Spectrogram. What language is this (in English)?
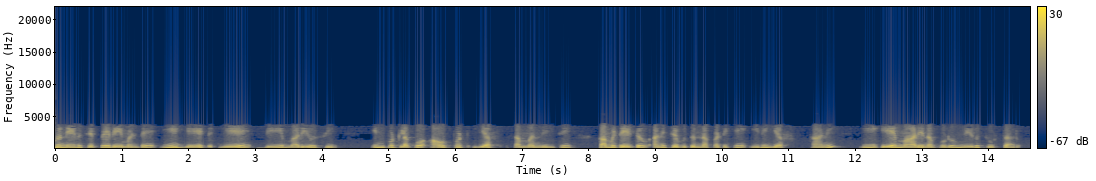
Telugu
